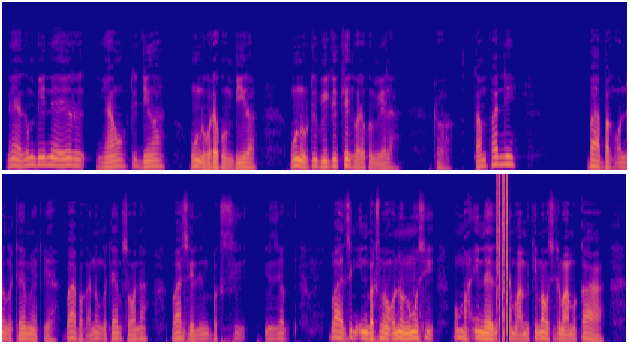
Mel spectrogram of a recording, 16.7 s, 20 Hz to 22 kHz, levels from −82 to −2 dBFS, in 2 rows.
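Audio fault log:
14.94–15.11 s, compressed stream played as audio: the speech is replaced by harsh, very loud chattering static, because an AC-3 bitstream reached the output as if it were ordinary PCM samples and was never decoded. Each data frame plays as a dense noise burst about 8 ms long followed by silence, repeating 31.25 times a second. On a waveform this shows as dense blocks separated by flat gaps. On a spectrogram it shows as broadband vertical stripes spanning the whole frequency range.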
